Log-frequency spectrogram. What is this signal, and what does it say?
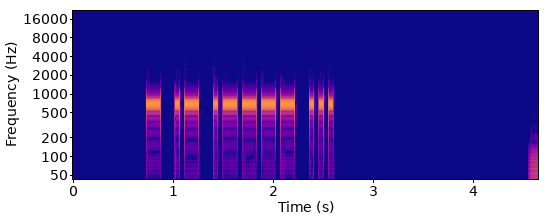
Morse code, heard as a keyed tone, about 25 wpm, 700 Hz. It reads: TA1S
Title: DXCC-100 Call Signs - 4 Characters - 25wpm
